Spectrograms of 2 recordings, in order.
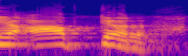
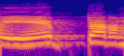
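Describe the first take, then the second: First: The first vowel sounds like 'ah'. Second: The first vowel sounds like 'e'. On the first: The speaker calls it right. "इसको पढ़ेंगे आफ्टर" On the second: The speaker calls it wrong. "इसको एफ्टर नहीं पढ़ेंगे"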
